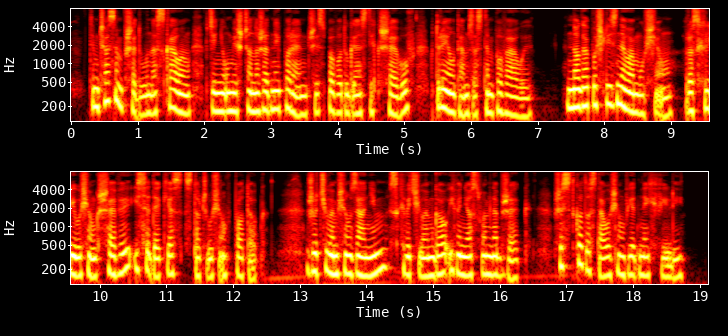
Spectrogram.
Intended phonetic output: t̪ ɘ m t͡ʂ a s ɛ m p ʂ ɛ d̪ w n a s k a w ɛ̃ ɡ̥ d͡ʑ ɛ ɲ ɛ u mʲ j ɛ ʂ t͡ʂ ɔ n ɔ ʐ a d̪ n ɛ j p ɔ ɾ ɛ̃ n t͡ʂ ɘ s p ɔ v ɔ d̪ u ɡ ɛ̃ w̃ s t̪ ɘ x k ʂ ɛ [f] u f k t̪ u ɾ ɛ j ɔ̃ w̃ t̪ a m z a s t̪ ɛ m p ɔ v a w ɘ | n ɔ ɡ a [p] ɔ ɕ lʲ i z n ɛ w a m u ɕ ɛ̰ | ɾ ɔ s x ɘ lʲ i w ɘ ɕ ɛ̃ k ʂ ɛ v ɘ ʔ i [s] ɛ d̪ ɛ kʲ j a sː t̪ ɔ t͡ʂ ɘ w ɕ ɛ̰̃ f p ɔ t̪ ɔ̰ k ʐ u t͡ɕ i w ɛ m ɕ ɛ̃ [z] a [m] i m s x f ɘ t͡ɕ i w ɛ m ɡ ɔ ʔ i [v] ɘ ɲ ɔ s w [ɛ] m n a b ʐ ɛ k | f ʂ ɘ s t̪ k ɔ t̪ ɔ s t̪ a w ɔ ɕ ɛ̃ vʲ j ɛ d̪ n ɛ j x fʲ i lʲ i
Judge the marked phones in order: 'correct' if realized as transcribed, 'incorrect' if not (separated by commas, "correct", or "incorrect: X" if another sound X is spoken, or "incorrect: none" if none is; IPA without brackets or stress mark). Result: incorrect: v, correct, correct, correct, incorrect: ɲ, correct, correct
